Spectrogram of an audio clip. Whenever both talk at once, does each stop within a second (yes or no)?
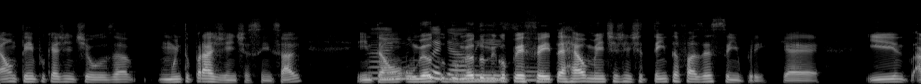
no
